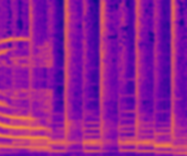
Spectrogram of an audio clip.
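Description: Short end-card music jingle of quick, bright, evenly paced notes. It opens with a cat-like meow sound effect that slides down in pitch over about half a second.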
